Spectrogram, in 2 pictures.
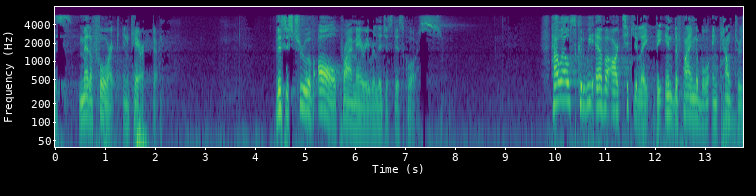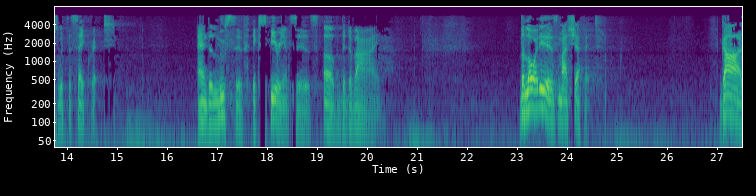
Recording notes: sermon on Senior Sunday, the Last Sunday of Spring Term, May 26, 2013, in the Memorial Church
